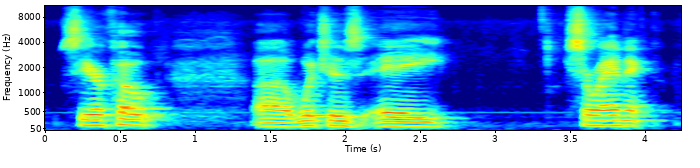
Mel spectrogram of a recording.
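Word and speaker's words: Cerakote: are going to be Siri coated I think I should pronounce it Siri coat seir coat uh which is a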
